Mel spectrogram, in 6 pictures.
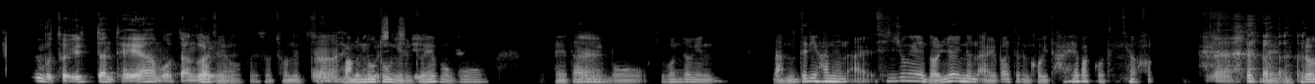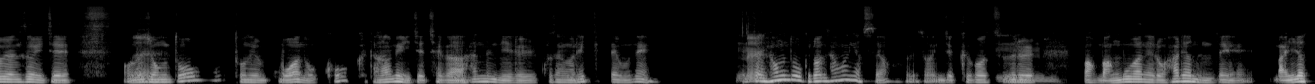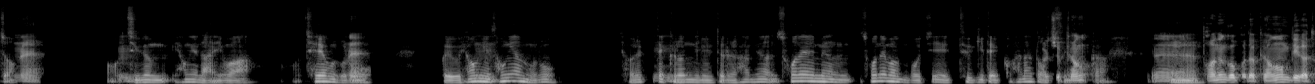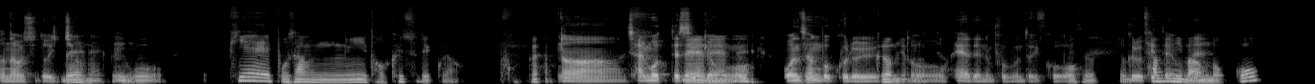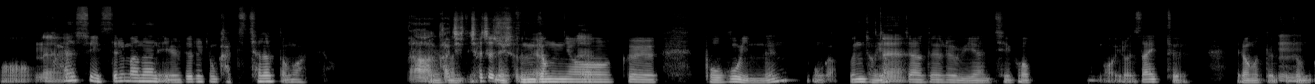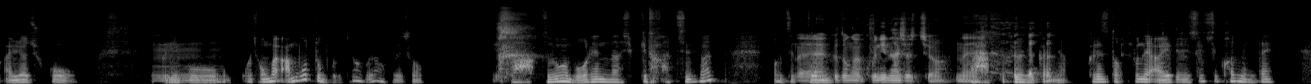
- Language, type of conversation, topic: Korean, podcast, 가족에게 진실을 말하기는 왜 어려울까요?
- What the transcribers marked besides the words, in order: other background noise; laughing while speaking: "봤거든요"; laugh; tapping; laughing while speaking: "뭔가"; laugh; laugh; laughing while speaking: "싶기도 하지만"; laugh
